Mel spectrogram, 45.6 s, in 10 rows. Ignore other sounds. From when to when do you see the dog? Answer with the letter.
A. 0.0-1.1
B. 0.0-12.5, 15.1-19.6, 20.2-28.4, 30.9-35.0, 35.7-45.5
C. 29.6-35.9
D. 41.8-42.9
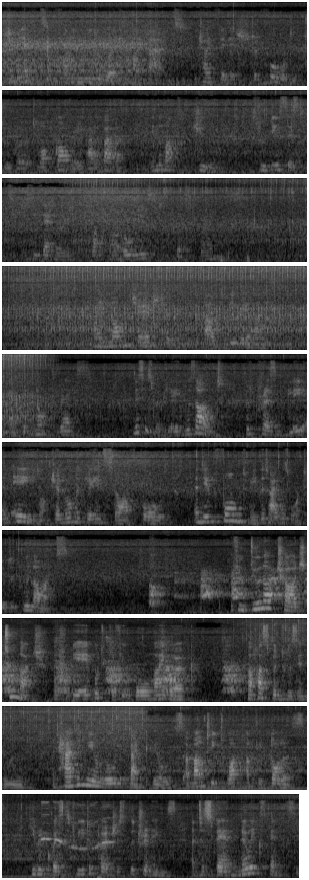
C.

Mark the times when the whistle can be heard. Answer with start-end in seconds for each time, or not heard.
41.8-42.9.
